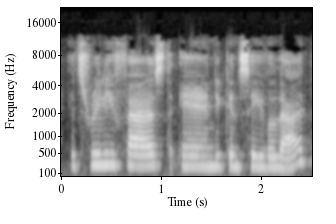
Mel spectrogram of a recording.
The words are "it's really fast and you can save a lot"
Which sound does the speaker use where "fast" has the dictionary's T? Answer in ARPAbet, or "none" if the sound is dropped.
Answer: T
